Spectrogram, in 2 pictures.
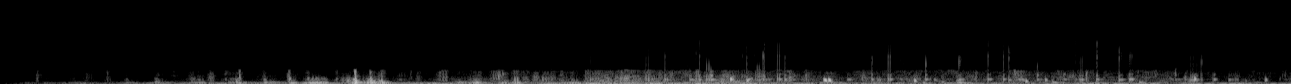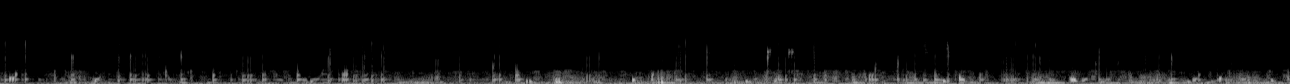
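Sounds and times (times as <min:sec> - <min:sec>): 
underwater ASMR sounds: 0:01.5 - 0:25.8.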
